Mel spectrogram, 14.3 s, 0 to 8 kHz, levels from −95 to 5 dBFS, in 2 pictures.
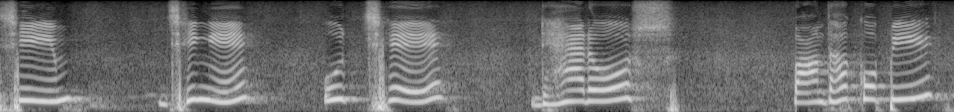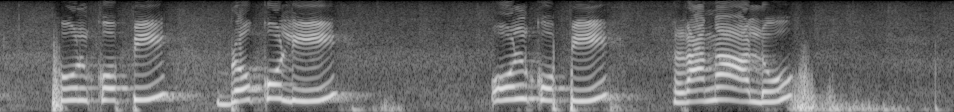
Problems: background sounds at intervals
